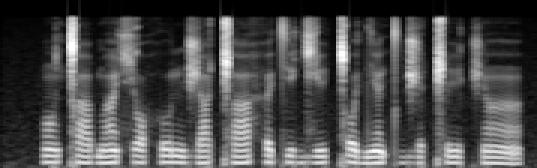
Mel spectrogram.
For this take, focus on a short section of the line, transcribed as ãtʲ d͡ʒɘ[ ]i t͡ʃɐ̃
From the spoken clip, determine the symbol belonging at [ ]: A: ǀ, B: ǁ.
B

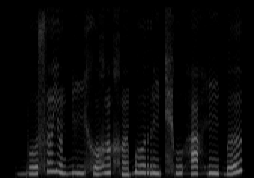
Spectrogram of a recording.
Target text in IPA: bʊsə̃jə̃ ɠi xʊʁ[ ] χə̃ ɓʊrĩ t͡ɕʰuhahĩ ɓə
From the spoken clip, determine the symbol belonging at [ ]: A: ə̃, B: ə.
A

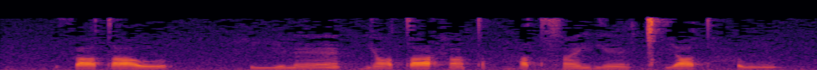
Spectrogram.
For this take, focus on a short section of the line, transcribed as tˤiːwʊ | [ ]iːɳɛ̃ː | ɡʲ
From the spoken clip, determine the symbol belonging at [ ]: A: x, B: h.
B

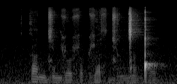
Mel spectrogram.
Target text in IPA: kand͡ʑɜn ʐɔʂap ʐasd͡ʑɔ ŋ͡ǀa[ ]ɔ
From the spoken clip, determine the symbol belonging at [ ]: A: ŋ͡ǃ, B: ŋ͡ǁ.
A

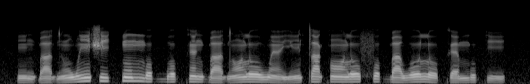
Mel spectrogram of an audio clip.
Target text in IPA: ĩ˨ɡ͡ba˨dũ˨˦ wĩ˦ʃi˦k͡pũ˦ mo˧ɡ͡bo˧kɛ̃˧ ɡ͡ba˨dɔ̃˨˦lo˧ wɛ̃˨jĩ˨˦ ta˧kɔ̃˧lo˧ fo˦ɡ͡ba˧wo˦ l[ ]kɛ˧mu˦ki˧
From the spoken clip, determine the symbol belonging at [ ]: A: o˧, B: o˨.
A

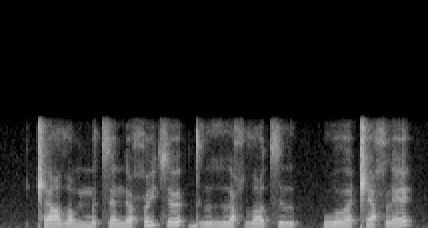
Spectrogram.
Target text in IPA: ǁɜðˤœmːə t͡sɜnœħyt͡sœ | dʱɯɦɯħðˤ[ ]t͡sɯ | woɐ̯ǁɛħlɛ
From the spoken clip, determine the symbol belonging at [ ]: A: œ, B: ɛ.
A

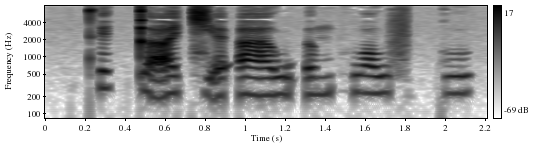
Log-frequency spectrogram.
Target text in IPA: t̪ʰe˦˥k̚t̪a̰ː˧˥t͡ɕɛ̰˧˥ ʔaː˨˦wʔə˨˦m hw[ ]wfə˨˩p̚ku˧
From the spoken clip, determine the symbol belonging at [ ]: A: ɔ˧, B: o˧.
A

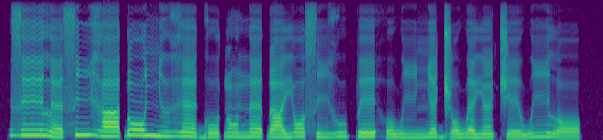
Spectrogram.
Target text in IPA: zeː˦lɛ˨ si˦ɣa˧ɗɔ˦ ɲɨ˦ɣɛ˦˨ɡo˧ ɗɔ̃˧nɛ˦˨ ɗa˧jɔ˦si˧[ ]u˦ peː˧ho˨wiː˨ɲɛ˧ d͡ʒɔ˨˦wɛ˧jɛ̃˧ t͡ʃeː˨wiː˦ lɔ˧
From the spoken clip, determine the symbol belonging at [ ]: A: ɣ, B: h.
A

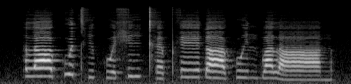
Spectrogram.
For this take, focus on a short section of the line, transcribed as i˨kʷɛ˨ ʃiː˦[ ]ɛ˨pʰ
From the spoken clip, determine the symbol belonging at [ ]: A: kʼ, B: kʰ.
B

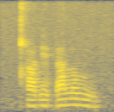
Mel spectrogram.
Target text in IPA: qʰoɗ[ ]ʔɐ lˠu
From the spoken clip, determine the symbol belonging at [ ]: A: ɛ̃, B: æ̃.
A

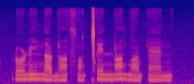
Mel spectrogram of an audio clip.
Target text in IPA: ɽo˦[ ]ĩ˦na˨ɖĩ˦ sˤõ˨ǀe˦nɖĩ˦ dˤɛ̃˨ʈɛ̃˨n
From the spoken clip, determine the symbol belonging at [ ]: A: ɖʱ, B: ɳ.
B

